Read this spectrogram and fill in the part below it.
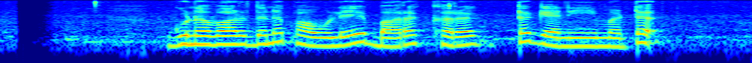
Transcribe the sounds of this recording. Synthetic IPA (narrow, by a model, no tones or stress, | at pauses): ɡunəʋard̪ənəpauleːbaɾəkʰəɾəʈəɡæniːməʈə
